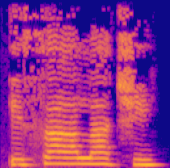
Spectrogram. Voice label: good morning, igbo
